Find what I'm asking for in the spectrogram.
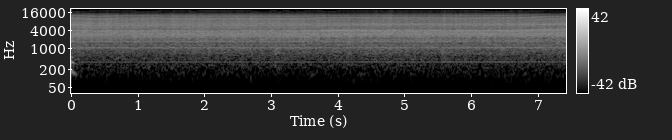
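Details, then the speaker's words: Ridgid R4092 10-inch wet tile saw, whose motor spun but blade wouldn't turn, test-run after reassembly with cleaned gearing; quiet smooth motor hum with steady whine, no grinding or clicking, motor running healthy. "looks like we got a Sila running all right we got the motor running the blade should be turning"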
